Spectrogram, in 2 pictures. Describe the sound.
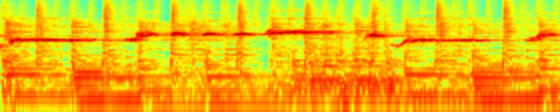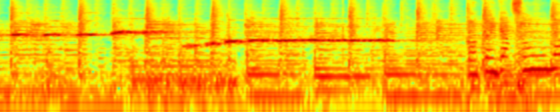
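A bright whistled tune carries a bouncy melody over steady instrumental backing, the notes held and stepping up and down, loud and continuous throughout; a little whistled signal that friends use to call one another.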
